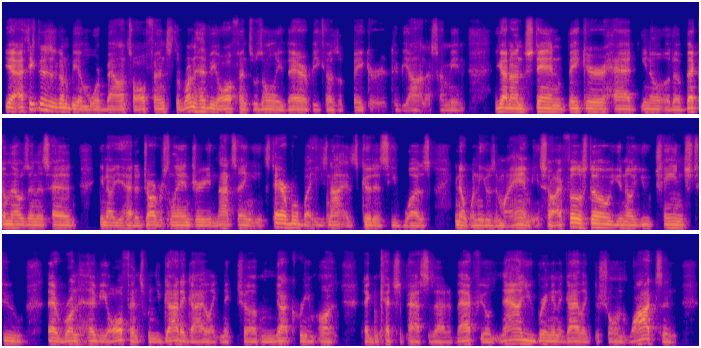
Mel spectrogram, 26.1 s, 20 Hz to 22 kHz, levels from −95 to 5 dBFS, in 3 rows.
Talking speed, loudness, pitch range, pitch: 255 wpm, -29 LUFS, 95-110 Hz, 105 Hz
